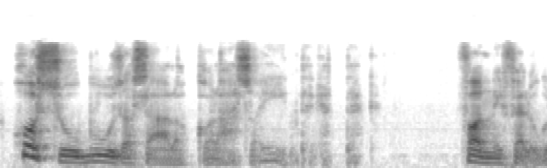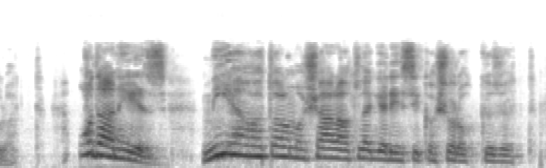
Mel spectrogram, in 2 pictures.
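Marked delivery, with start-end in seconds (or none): 4.7-5.3 high, loud startled cry; excited shout. A narrator's reading. Fanny jumps up and shouts to Marci, high and loud. 5.6-8.1 high, loud astonishment; amazed cry. A narrator's reading. Fanny exclaims at the huge animal, high and loud. Startled at a big creature.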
